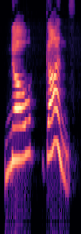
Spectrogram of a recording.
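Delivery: wife yelling at her husband, tearful and furious. A narrator's reading. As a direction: scream it through tears at your husband. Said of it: "Graham says".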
